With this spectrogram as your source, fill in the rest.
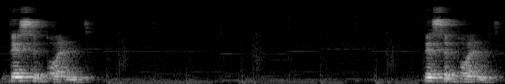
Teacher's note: Em inglês é bem comum, você corta o E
